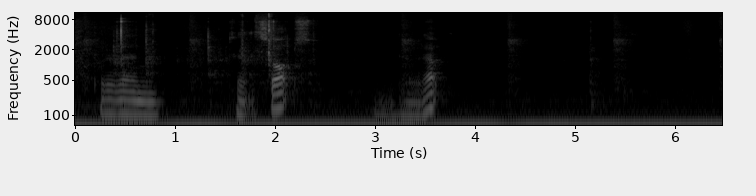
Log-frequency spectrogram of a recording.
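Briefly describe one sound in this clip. A metal drill bit clinks and scrapes against a lathe chuck.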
